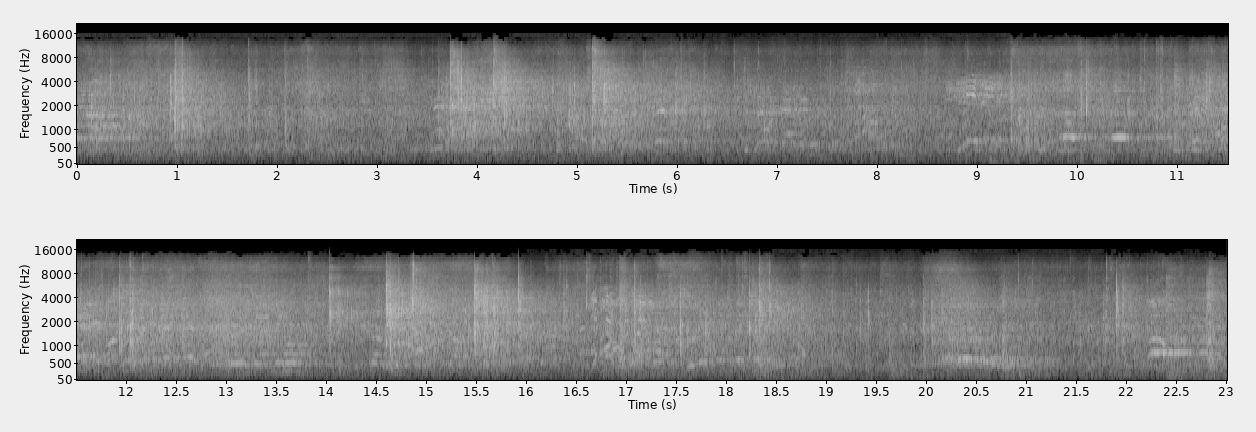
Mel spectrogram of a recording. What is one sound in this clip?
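Hockey sticks clack sharply against a puck.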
